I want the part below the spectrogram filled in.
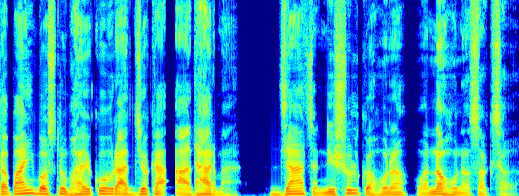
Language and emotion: Nepali, neutral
